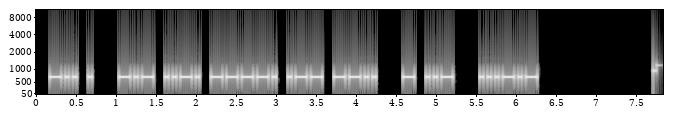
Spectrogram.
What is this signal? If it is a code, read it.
Morse code, heard as a keyed tone, about 25 wpm, 700 Hz. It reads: DE KF9WZ TU <SK>
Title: K1USN SST QSO Practice 25wpm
